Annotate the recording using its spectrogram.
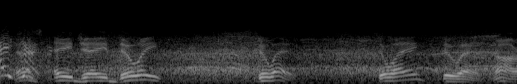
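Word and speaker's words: Duhe: He does want it pronounced Dewey, so we will go along with his wishes.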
